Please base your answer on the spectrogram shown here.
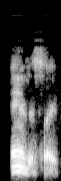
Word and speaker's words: andesite: How do you actually say that? Andesite. Okay, I've been saying it wrong all this time.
